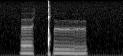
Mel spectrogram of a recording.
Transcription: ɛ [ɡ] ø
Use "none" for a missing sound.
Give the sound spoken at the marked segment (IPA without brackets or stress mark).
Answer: ǃ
